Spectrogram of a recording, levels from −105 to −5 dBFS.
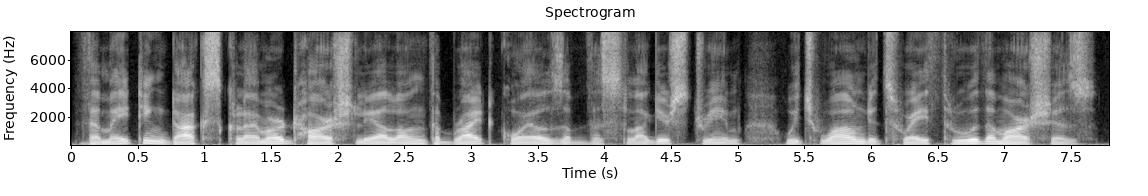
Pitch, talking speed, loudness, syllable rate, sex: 115 Hz, 155 wpm, -18 LUFS, 3.8 syllables/s, male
